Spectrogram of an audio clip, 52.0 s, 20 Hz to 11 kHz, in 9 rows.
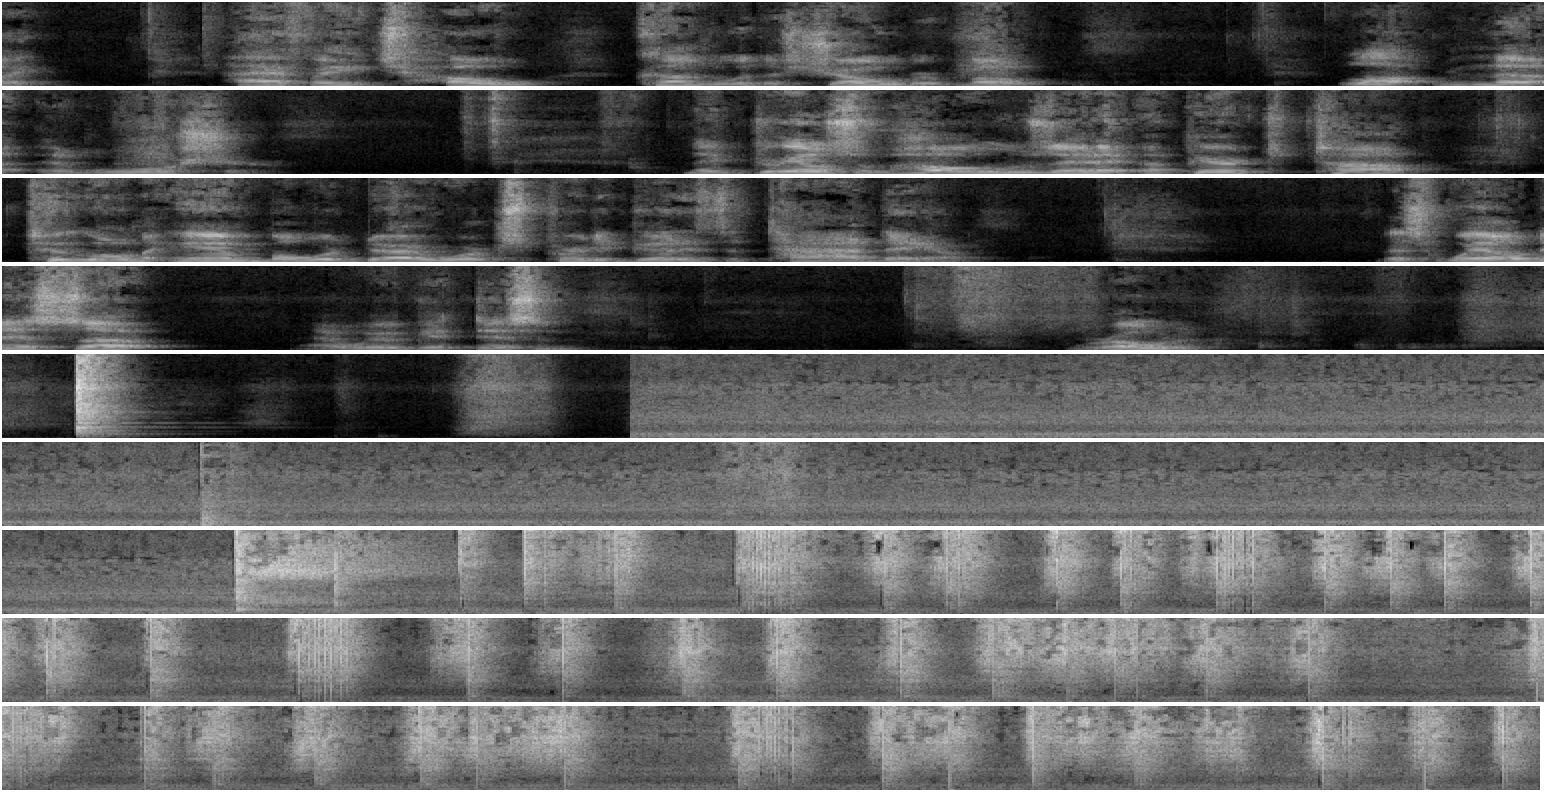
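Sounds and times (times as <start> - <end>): constant hum: 25.5 - 52.0
welding arc hissing and crackling: 25.5 - 52.0.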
